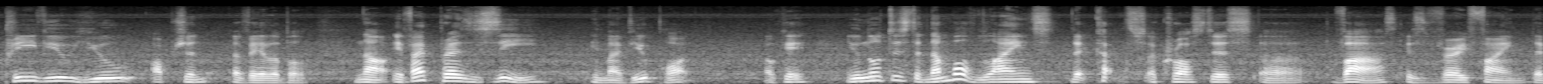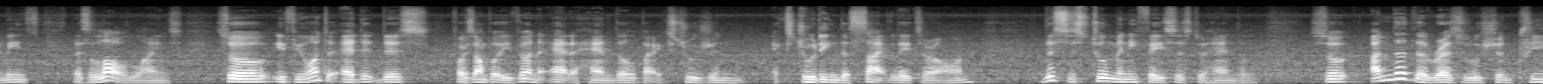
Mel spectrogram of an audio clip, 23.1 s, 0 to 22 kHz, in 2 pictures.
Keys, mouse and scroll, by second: 4.8 click, 4.8 z, 6.6-8.9 scroll up 1, 8.9 middle click, 9.8 scroll up 1, 10.0 middle click, 10.3 scroll down 1, 10.6 middle click.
